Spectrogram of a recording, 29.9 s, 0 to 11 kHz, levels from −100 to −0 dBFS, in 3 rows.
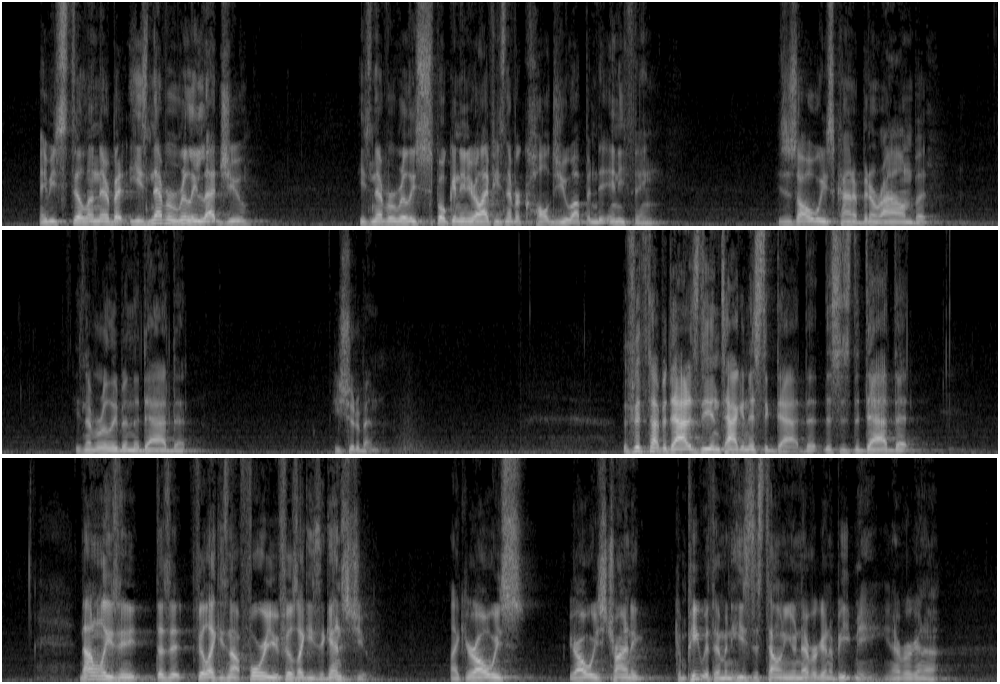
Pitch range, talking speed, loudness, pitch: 115-135 Hz, 195 wpm, -36 LUFS, 125 Hz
